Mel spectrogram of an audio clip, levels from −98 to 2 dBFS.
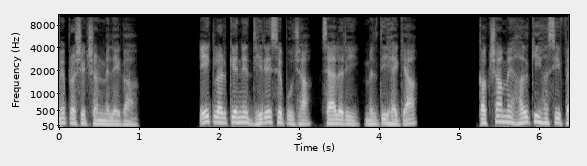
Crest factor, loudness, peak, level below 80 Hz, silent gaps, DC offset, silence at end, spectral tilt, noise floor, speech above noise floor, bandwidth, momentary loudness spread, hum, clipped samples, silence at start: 18 dB; -21 LUFS; -2 dBFS; -46 dBFS; 1.64-1.73 s, 5.10-5.21 s; under 0.1%; 0 s; -6.5 dB/octave; under -90 dBFS; over 70 dB; 10.5 kHz; 8 LU; none; under 0.1%; 0 s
